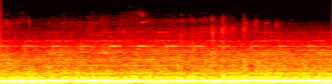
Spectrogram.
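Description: A train passing close by, a loud steady low rumble.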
